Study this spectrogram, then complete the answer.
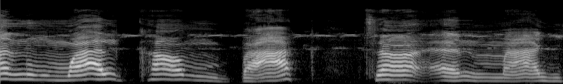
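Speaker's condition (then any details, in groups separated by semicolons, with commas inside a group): Speech impediment; no speech therapy yet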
